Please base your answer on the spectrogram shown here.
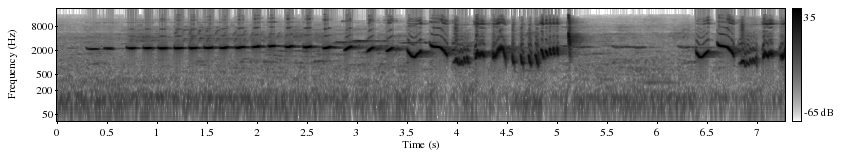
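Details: White-rumped shama in lively song for use as a lure. A long accelerating series of about seventeen rising whistled notes leads into harsh, chattering, swooping phrases, then a short pause and more vigorous phrases.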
